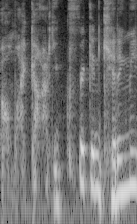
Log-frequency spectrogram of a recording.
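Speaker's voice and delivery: mock moved, disbelieving, really emotional exclamation. Retelling own reaction to a film's ending: imitating own emotional reaction. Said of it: "that's what was making me really emotional".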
